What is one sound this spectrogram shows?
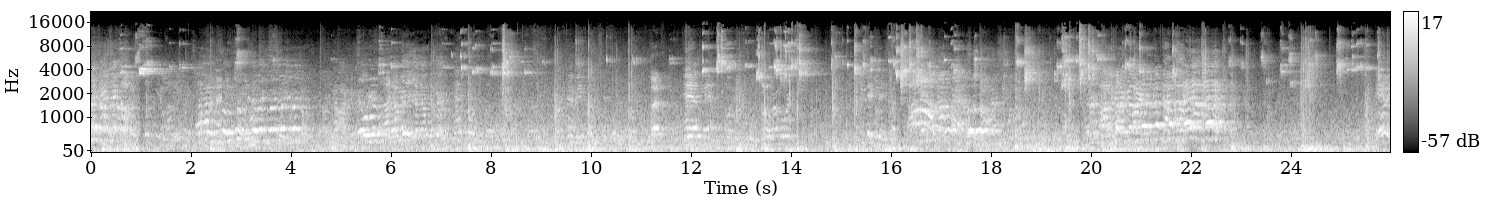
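A basketball bounces on a hard court in a large echoing gym.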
